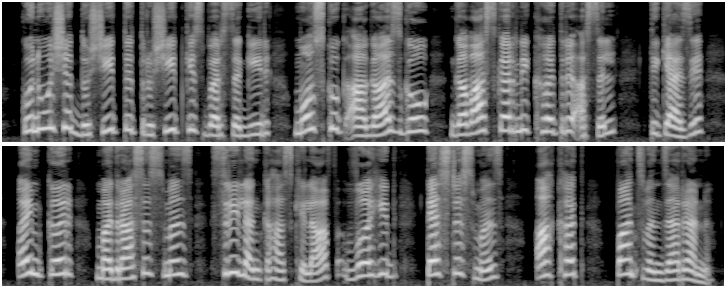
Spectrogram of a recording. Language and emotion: Kashmiri, neutral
